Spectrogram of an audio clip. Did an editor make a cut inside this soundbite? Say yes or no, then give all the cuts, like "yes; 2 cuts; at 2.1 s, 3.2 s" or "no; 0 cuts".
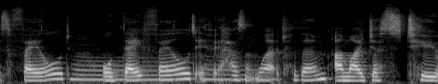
yes; 1 cut; at 3.3 s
